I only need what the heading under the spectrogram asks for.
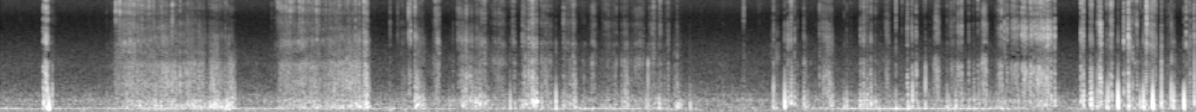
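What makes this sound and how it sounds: Fingertips tap and scratch on solid, rough concrete ground, making quiet, dry, scratchy bursts that come in uneven clusters with short pauses between them. The scratches carry a bright hiss over a steady low hum, and the taps stop dead with no ring.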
